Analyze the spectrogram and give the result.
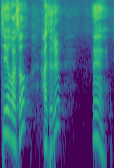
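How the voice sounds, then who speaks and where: A man lecturing at church, retelling a parable with lively storytelling and rhetorical questions. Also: sits high, unhurried.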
